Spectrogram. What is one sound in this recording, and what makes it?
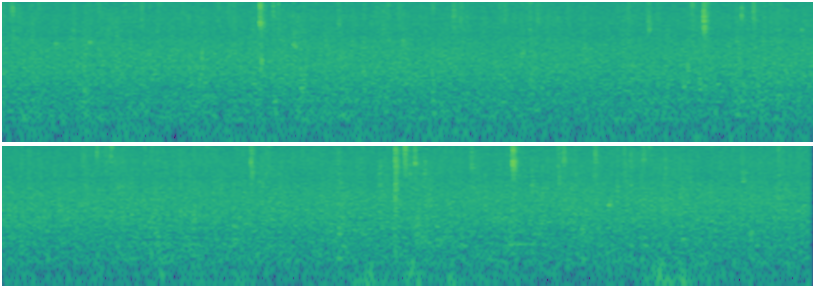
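A rushing stream roars down a slope.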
